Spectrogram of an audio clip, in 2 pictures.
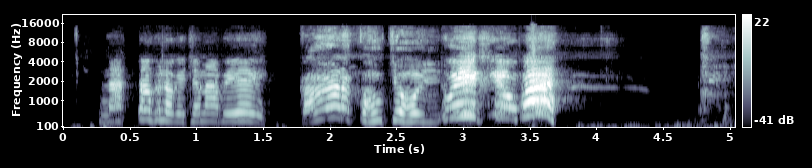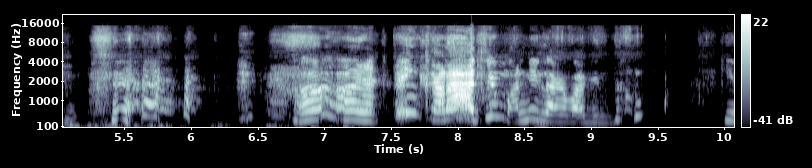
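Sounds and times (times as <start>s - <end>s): wind rumble on microphone: 3.7s - 7.3s.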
